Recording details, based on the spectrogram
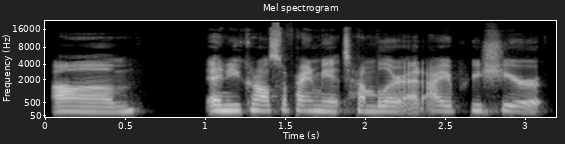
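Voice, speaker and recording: Female podcast co-host, smooth clear voice, dry close sound, informal and jokey delivery of plugs. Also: lowish voice, steady tone, brisk, bright, forceful tone, no echo. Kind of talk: casual podcast outro.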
